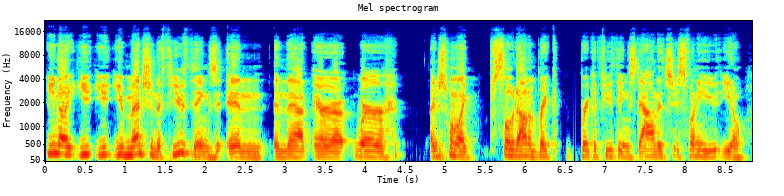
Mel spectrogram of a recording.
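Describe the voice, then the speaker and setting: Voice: medium pitch, normal speed. An interviewer hosting a casual sports conversation in a rambling, conversational and enthusiastic way. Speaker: podcast host and interviewer.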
